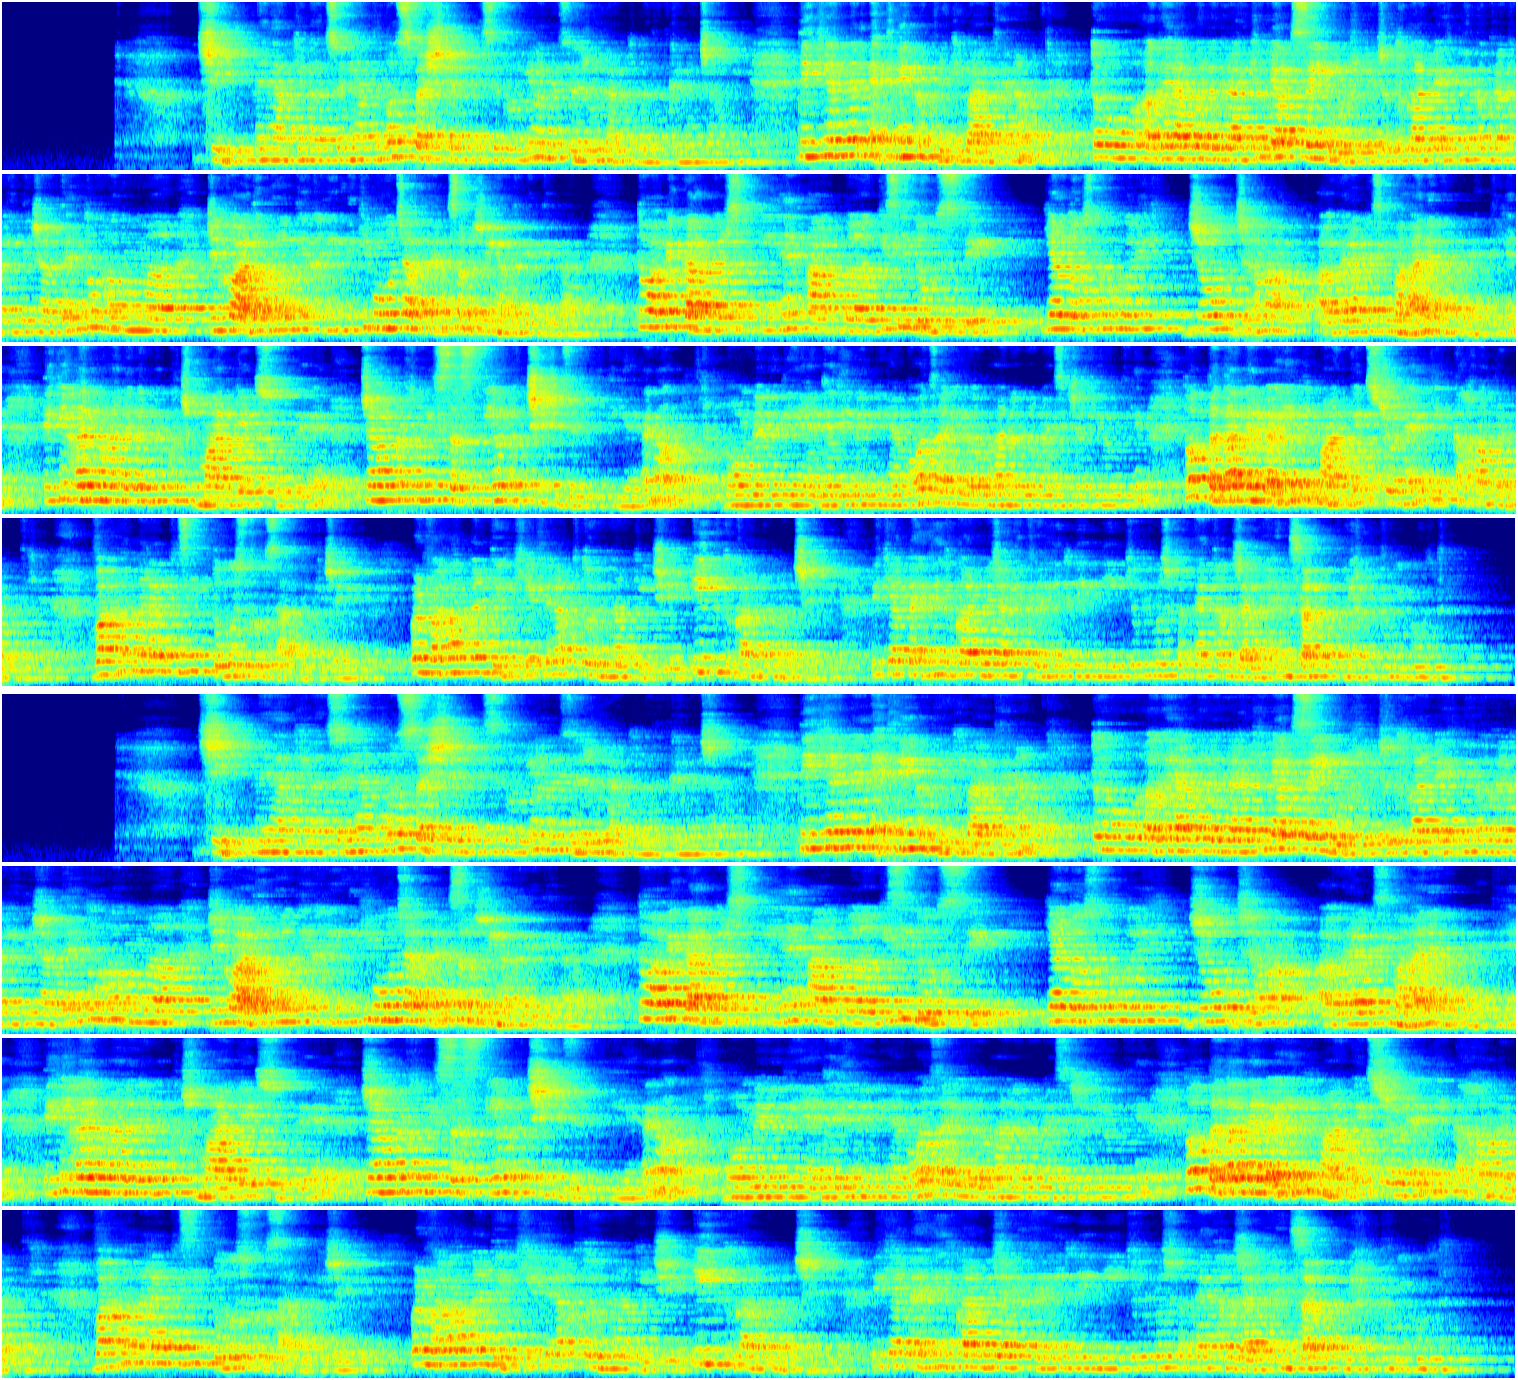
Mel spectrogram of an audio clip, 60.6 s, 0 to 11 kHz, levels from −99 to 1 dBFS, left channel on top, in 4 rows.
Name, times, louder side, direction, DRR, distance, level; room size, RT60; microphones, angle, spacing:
voice 1, 1.3-1.7 2.0-10.6 10.9-25.0 25.5-28.0 28.3-36.1 36.3-37.0 37.3-49.0 49.5-59.8, equal, 85° left, -8 dB, 3.5 m, -23 dB
14.5 x 10.0 x 4.7 m, 2.4 s
head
